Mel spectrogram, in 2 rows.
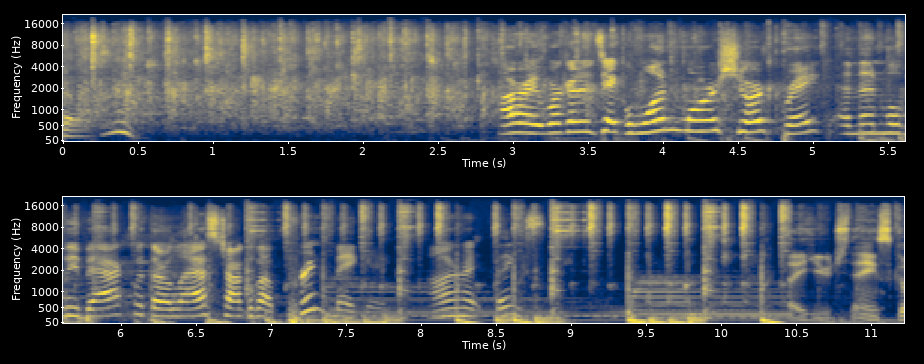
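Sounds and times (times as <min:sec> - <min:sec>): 
audience applause: 0:00.0 - 0:05.2
speech: 0:02.9 - 0:09.0, 0:10.5 - 0:11.2.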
